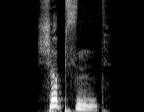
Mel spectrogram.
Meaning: present participle of schubsen
- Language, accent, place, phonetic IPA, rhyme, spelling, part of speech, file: German, Germany, Berlin, [ˈʃʊpsn̩t], -ʊpsn̩t, schubsend, verb, De-schubsend.ogg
